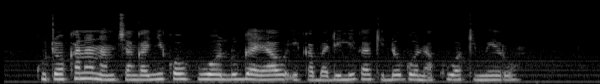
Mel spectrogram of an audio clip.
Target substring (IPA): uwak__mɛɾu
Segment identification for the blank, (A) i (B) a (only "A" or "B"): A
